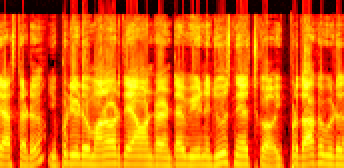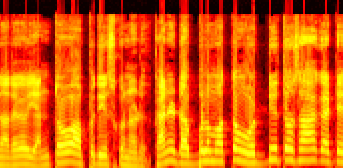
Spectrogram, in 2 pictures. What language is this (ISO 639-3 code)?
tel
